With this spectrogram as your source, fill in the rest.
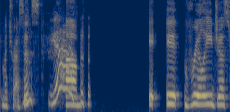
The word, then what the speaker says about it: matrescence: I'm going to say it right, matrescence.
